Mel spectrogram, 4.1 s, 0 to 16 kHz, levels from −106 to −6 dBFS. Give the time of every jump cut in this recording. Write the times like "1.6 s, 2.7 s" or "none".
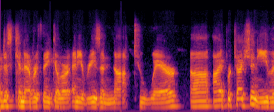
2.8 s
